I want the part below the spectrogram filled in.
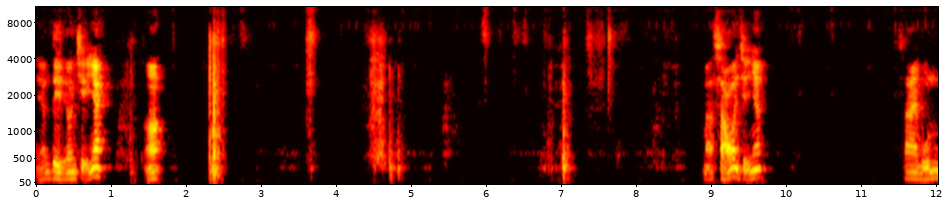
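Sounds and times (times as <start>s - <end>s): shoe knocking on table: 2.3s - 2.6s, 7.0s - 7.2s.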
